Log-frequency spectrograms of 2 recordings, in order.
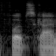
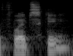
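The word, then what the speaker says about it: FlipSky: Our drive train itself, like I said yesterday, they're the Flip Sky motors, Mm-hmm. or Flipski, whichever way you like to pronounce it.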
